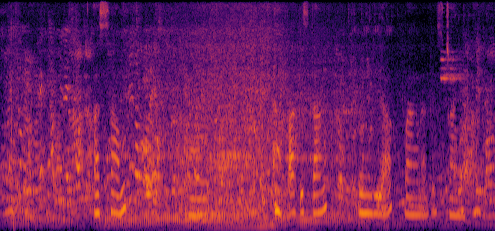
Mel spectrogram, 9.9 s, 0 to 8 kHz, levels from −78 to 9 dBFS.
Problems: constant background noise, continuous background conversations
